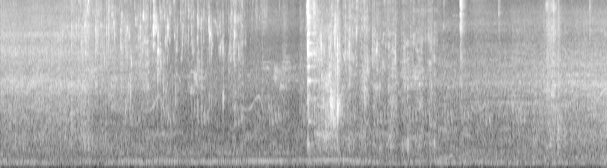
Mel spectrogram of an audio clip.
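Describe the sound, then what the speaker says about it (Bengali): Water poured into a pot of potato curry (aloo dum), a faint, low background wash with a brief louder splash midway, close and without voices. "এবার দেবো জল"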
